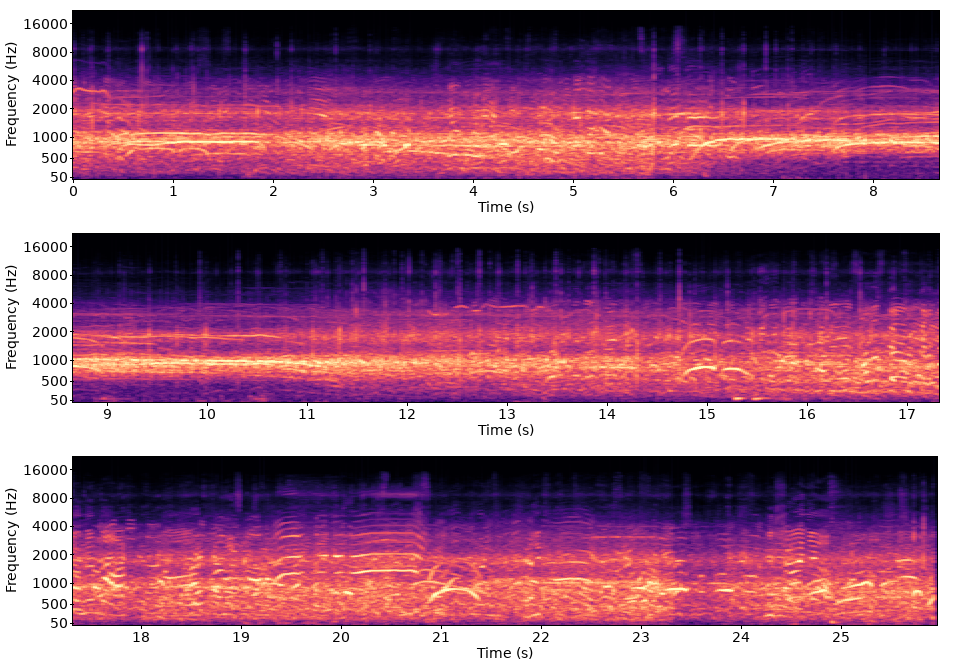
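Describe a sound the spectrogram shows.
Loud music plays from a stage over big loudspeakers.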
